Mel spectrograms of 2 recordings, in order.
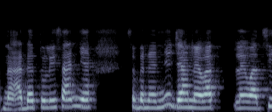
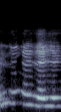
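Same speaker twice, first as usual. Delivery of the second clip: high, sing-song nye-nye babble; light mock of a nagging mum, pitched up; 7 semitones higher, faster than usual. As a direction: parody a mother's scolding. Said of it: "kan ibu-ibu kalau marah".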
